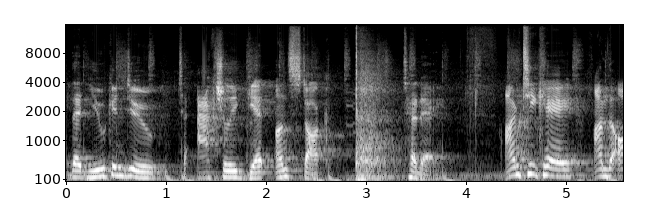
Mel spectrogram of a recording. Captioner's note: hand smacking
